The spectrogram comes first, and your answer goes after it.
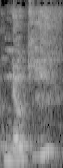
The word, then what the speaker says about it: gnocchi: That's like me with gnocchi. Oh, yeah. Gnocchi. I'm like, gnocchi. The G is silent.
